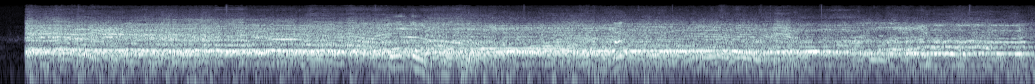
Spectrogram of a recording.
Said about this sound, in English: Look, it's important I hear. I want to hear both sides, and I don't want this continuous chant. Because if we do, there'll be less people on these benches, and the same on the other side.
